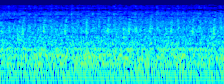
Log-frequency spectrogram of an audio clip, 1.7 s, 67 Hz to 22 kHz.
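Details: Renault Clio 1.0 16v with intermittent no-start, during oscilloscope check of crank/phase sensor wire: small petrol engine ticking over evenly at idle, no misses, knocks or surges; normal idle.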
